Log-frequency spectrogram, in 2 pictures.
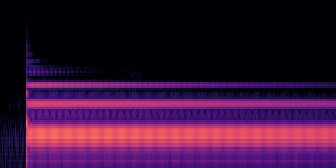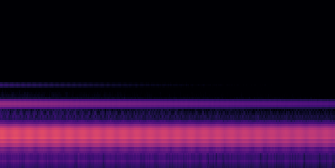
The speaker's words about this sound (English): Hear me sound the Tibetan singing bowl, and as the sound of the bowl reverberates and slowly dies away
